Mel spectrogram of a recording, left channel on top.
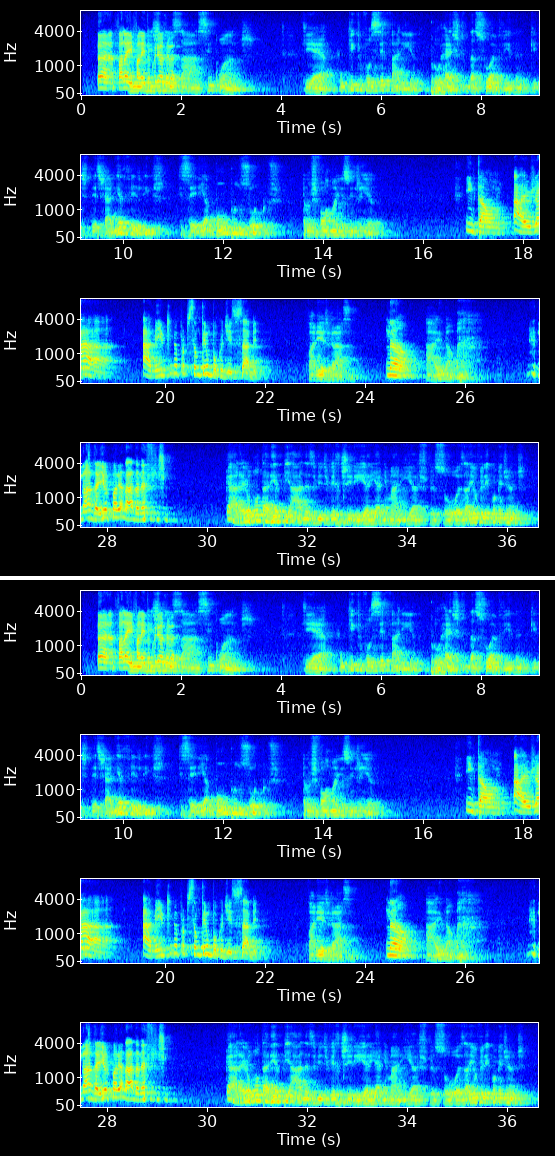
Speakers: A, on the left; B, on the left.
A: Ah, fala
B: que
A: aí,
B: me
A: fala
B: fez
A: aí, tô curioso
B: pensar
A: agora.
B: há cinco anos, que é o que que você faria para o resto da sua vida que te deixaria feliz, que seria bom para os outros? Transforma isso em dinheiro.
A: Então, ah, eu já. Ah, meio que minha profissão tem um pouco disso, sabe?
B: Faria de graça?
A: Não,
B: Ah, então. <laughs>
A: nada, aí eu não faria nada, né? <laughs>
B: Cara, eu contaria piadas e me divertiria e animaria as pessoas. Aí eu virei comediante.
